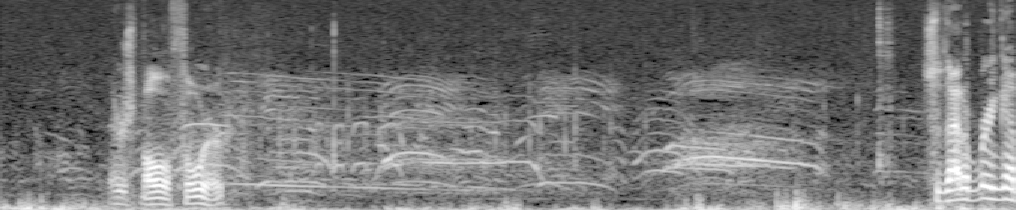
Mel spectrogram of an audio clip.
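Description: Young men shout across an outdoor field.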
